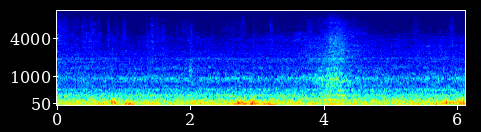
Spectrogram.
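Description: Steady low rumble inside a car's cabin, broken by a few irregular low thumps, with a faint breathy rush about four seconds in.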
